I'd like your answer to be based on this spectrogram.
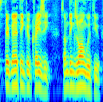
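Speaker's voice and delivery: ordinary talk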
